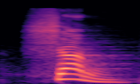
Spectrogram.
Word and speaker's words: shun: further words of command shun pronounced shun in British army and RAF and who in the Royal Navy bring your left leg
